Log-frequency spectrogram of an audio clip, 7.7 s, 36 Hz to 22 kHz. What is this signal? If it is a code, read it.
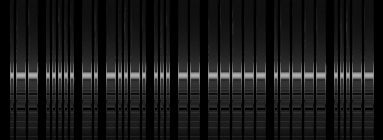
Morse code, heard as a keyed tone, about 20 wpm, 700 Hz. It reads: W5N/SM013
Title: SOTA QSO Practice 20wpm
